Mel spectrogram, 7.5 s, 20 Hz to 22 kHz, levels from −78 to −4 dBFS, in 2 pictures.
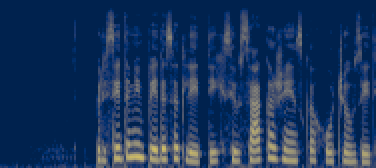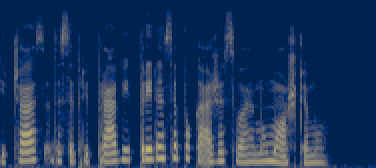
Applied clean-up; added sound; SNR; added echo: none; none; none; none.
